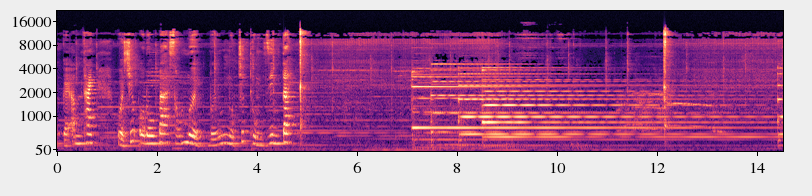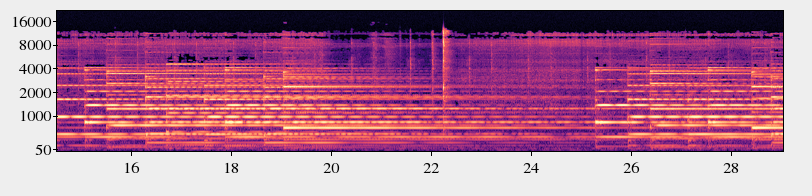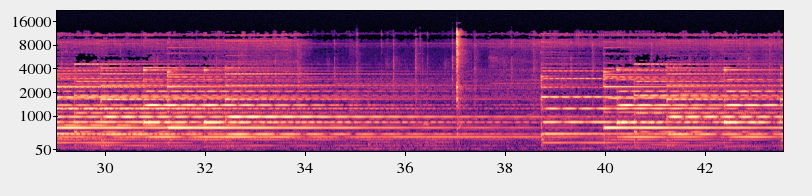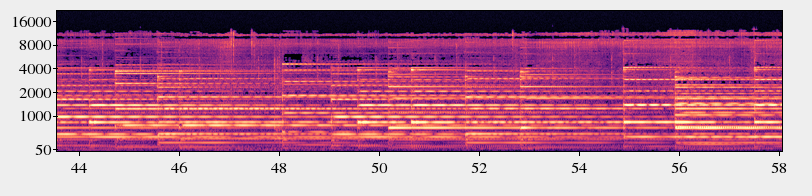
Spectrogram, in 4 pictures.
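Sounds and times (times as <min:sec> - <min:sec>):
clock chime tune on gong rods: 0:00.0 - 0:58.0
clock click: 0:00.2 - 0:58.0.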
